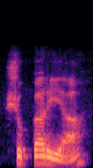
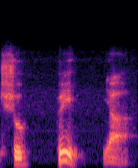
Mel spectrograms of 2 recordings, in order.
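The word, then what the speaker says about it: शुक्रिया: So notice, if we didn't have it in the root form, we would pronounce it as shukariya, but because ra is a little carrot growing out of ka, we pronounce it shukriya.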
